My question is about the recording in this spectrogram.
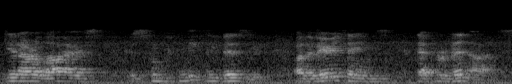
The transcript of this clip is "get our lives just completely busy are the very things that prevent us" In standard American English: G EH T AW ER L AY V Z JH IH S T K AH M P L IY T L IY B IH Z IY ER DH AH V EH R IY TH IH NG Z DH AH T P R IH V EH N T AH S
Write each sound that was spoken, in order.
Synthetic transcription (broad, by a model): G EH T AW ER L AY V Z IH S K AH M P L IY T L IY B IH Z IY ER DH AH V EH R IY TH IH NG Z DH AH T P R IH V EH N T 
